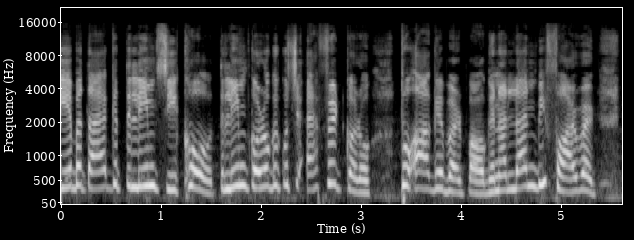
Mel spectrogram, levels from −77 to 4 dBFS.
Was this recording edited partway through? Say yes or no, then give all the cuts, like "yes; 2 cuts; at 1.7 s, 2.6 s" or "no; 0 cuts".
no; 0 cuts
